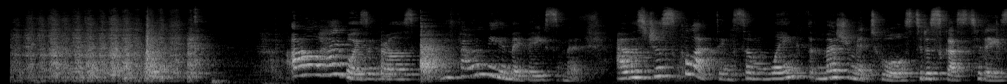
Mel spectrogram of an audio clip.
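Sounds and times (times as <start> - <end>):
hand saw rasping through wood: 0.1 - 2.1.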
